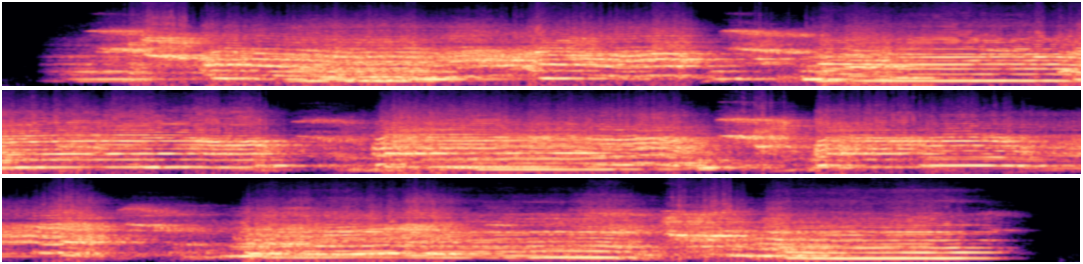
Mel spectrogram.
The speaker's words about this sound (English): Now, that sound for the uninitiated is our herd of donkeys braying in the barn. We'd like to think they're singing, although we'll suggest they leave it to the professionals.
